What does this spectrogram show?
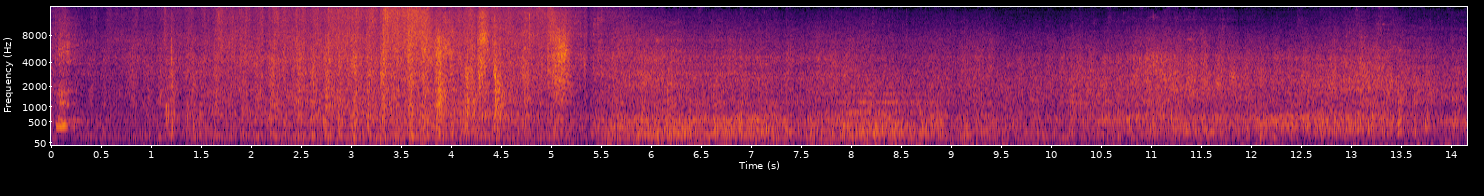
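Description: Victorian Railways R class 4-6-4 steam locomotive R761 and EMD S class diesel S313 passing close by at the head of a passenger train, followed by the carriages, their wheels clicking over the rail joints. A short sharp crack at the very start; the loudest, sharpest sounds come about three to five seconds in as the steam engine goes by, then a steady dense rumble of the diesel and carriages.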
